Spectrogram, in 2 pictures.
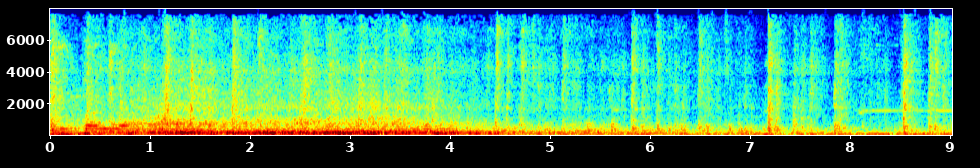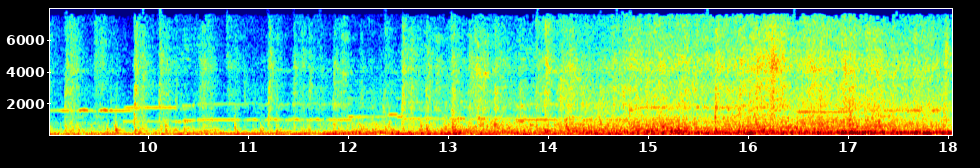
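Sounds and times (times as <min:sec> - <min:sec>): music: 0:00.0 - 0:02.6, 0:07.6 - 0:18.0
train wheels rumbling: 0:00.0 - 0:18.0
wheel clicks over rail joints: 0:00.0 - 0:18.0.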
